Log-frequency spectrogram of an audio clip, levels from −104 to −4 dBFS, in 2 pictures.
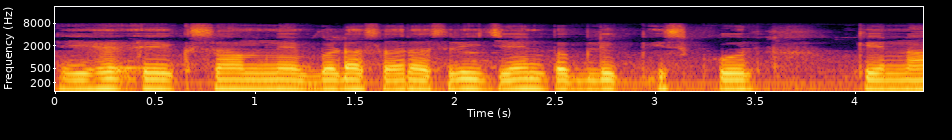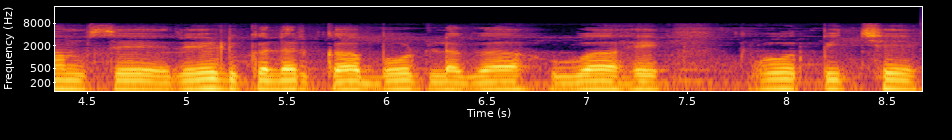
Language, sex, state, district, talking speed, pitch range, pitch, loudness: Hindi, male, Rajasthan, Bikaner, 145 wpm, 110-120 Hz, 115 Hz, -17 LUFS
